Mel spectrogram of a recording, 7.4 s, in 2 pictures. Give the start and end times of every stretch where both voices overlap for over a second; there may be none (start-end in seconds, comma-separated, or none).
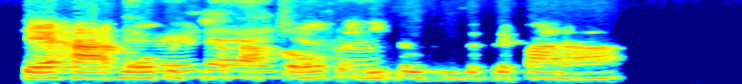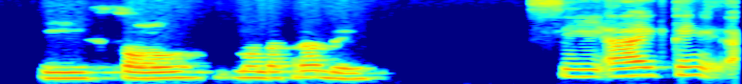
0.6-2.1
